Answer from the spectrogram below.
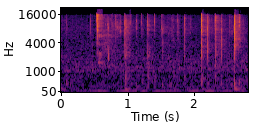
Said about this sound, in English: I'm typing on my computer as we speak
